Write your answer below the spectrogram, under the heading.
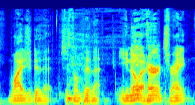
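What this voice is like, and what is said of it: Imitates another person's voice. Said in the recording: “my mom would look at me and go”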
